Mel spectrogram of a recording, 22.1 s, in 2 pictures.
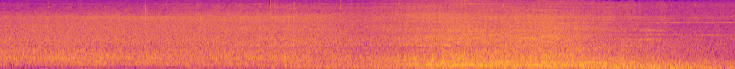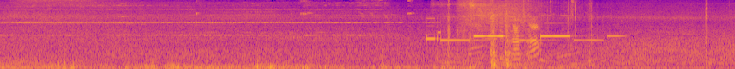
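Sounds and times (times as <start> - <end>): electric locomotive passing slowly: 0.0 - 22.0
train coaches rolling by: 0.0 - 22.0
high brake squeal: 9.5 - 20.4.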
